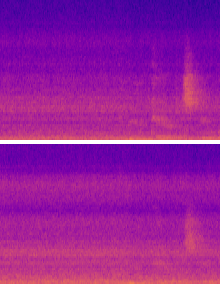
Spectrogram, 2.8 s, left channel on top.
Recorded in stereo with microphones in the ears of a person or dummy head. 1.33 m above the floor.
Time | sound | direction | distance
1.5 | a man speaking | 65° left (ahead or behind) | 4.5 m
